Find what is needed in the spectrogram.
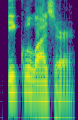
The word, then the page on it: equalizer: American English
